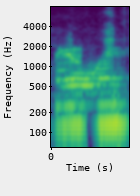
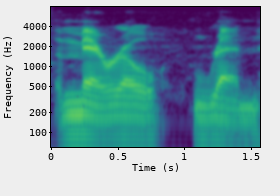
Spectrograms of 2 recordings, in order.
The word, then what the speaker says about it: Morrowind: marrow, Morrowind, It but yeah. is Morrowind, not Morrowind. No, Morrow. Marrow. I think you can pronounce it either way.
